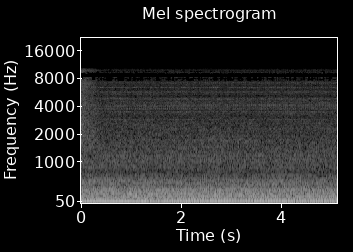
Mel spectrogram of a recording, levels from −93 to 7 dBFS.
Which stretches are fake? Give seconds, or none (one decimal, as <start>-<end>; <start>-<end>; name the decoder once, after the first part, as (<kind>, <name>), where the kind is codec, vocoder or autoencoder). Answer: none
